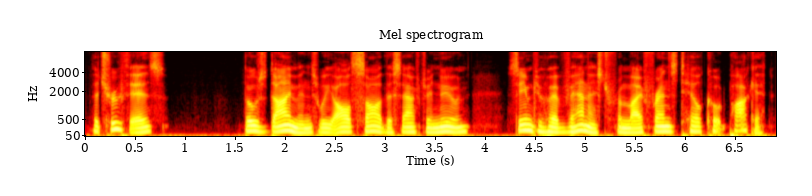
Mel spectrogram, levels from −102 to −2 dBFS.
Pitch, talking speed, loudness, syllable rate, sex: 130 Hz, 175 wpm, -19 LUFS, 4.9 syllables/s, male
